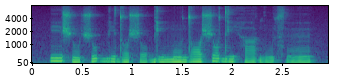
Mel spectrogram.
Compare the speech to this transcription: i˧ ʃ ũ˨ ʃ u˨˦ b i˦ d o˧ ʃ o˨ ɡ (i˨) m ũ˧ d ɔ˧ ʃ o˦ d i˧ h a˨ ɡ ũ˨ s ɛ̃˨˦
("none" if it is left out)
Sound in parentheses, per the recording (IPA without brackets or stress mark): i˧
